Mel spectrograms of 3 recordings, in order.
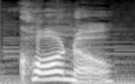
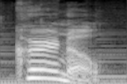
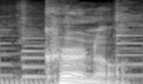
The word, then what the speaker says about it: colonel: it isn't actually pronounced Kono but actually it is pronounced Colonel yeah it is not pronounced yeah well if you pronounce I don't know based on spelling but it's actually pronounced kernel what often pronounce some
